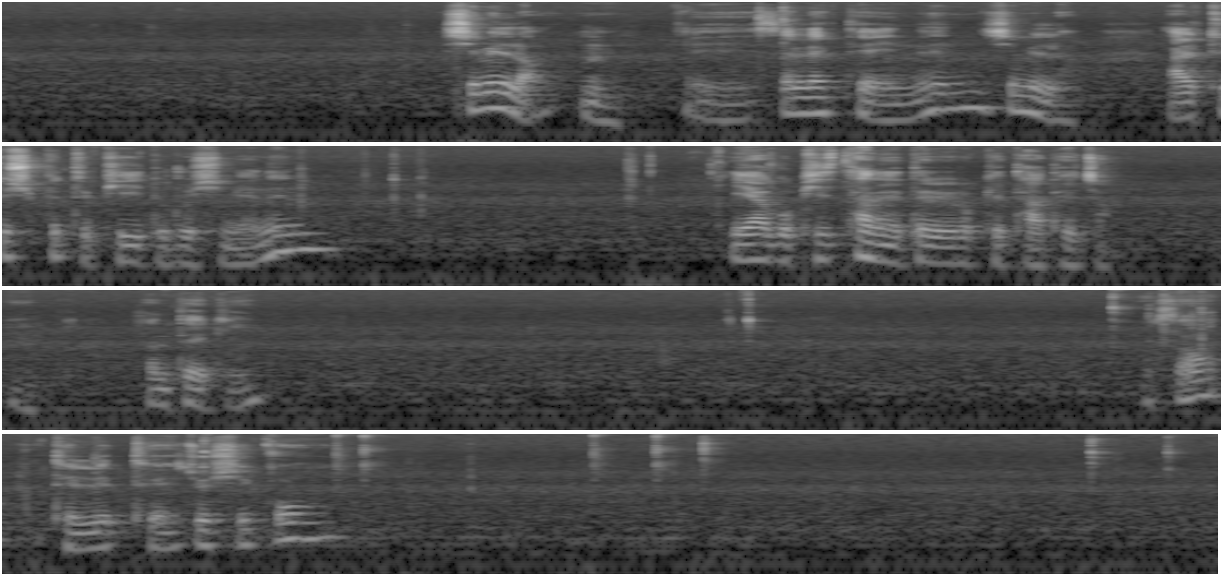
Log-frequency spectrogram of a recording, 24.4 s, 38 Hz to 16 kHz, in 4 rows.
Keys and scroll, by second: 9.2 alt+shift+b, 18.3 ctrl+alt+`, 20.3 alt+`.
